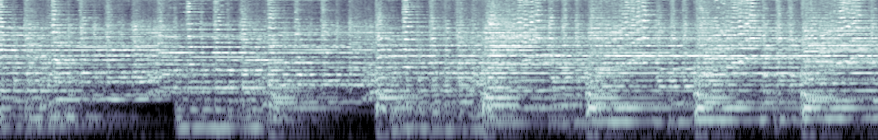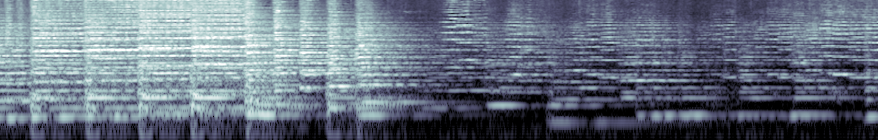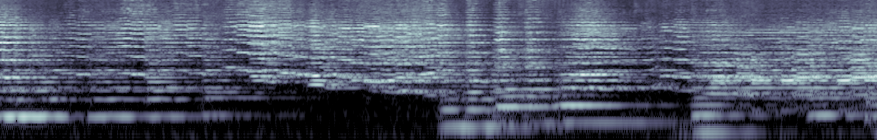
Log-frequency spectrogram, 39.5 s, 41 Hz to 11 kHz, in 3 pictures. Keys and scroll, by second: 1.9-6.7 typing, 17.7-18.4 typing, 21.2-22.0 typing, 31.4 1, 32.9-33.2 typing, 34.8 0, 36.4 4, 37.2 1, 38.5-39.3 typing.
